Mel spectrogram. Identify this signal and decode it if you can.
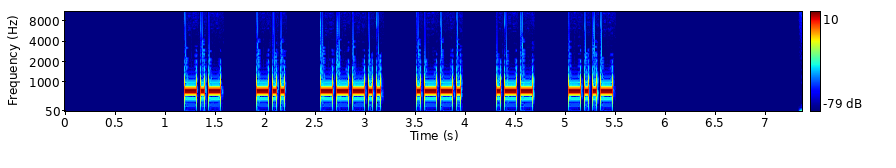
Morse code, heard as a keyed tone, about 28 wpm, spaced as for 17 wpm, 700 Hz. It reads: KD8PWX
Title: USA Call Signs - 3x Character Spacing - 30wpm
